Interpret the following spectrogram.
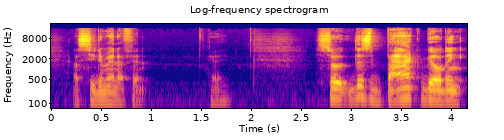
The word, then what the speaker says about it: acetaminophen: here we're going to start with Fen and then here it would sound like no fin but it's actually na Fen me nothing Finn acetaminophen okay so this back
